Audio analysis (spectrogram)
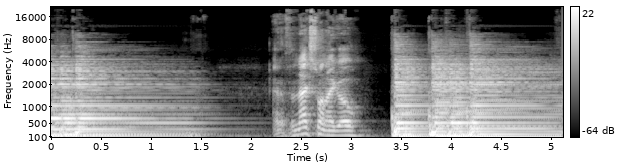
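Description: Sustained piano-like chords ring out one after another, comparing major and minor, with someone speaking briefly between them before the next chord sounds loud and close.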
